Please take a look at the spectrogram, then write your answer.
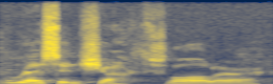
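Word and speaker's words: Reschenthaler: Shala you know that resen Schaller he's uh that's actually the way you pronounce it you know nobody else gets it right I got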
